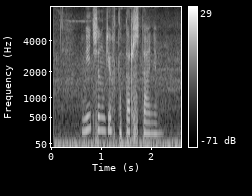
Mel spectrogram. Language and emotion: Russian, neutral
